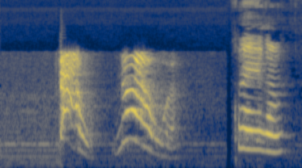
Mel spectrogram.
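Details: Cat in a funny cats and kittens compilation: three clear, arched meows, each rising then falling, the last one steadier and slightly lower, separated by short pauses in a quiet room.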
